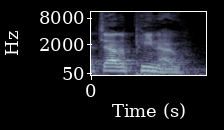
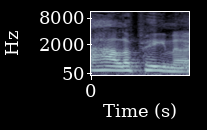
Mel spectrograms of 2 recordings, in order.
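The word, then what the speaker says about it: jalapeño: Your cat ate a jalapeno. – Yeah, you're sneezing. – The J is silent.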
